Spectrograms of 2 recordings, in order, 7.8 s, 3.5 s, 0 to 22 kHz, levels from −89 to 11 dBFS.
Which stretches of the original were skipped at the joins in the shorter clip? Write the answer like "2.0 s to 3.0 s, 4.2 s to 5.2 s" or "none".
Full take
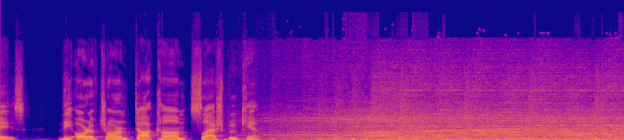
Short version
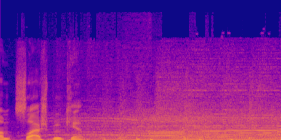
3.3 s to 3.8 s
